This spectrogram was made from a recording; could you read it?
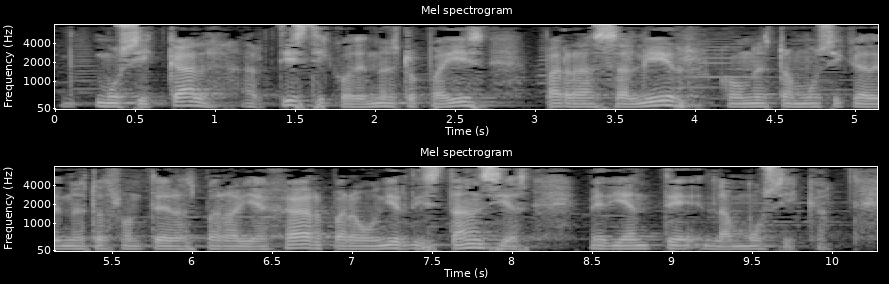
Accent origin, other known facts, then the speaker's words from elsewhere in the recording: Ecuador; Yo soy trombonista ecuatoriano de gran trayectoria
